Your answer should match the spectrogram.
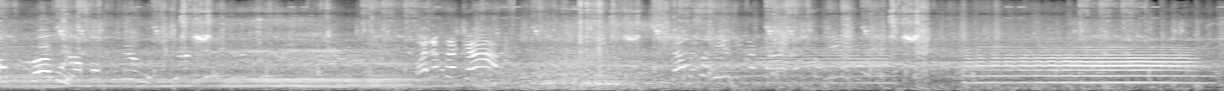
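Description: Produced street ambience: scattered voices and a low rumble during the first few seconds. In the last few seconds a steady pitched tone with overtones fades in and is held.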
